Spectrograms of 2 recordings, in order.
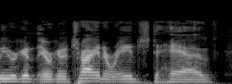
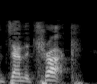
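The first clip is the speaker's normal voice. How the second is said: higher, louder exasperated retort; retold angry outburst; 7 semitones higher, 6 dB louder than usual. Student fed up with UPS staff, angry. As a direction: snap it back, fed up. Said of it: "just getting angry".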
